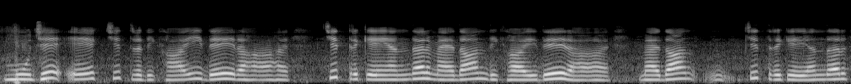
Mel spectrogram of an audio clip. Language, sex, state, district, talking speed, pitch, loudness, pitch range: Hindi, female, Madhya Pradesh, Katni, 135 wpm, 225 Hz, -14 LUFS, 215-250 Hz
